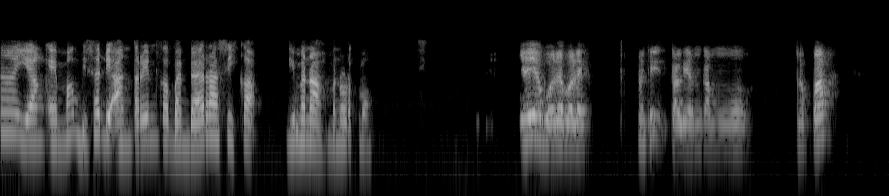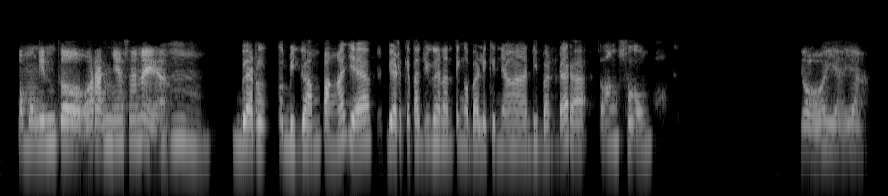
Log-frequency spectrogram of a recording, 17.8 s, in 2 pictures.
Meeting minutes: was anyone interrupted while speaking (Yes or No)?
No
